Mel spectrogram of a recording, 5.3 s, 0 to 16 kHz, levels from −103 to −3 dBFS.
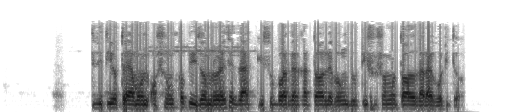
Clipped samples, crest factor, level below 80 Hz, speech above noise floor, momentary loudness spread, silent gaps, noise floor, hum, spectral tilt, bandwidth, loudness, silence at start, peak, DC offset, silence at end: under 0.1%; 16 dB; -44 dBFS; 56 dB; 9 LU; none; -72 dBFS; none; -6.5 dB/octave; 7.8 kHz; -16 LUFS; 0.95 s; 0 dBFS; under 0.1%; 0.7 s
